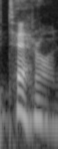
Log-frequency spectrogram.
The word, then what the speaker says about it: Tehran: the concept is it's it's Persian so it's it's actually Tehran right but as long as you get the concepts in there I'm happy okay just like terror you know when Brody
